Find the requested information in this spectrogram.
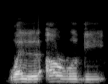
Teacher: alif lam qamariyah dia menyebut huruf lam kerana ada tanda qamariyah.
